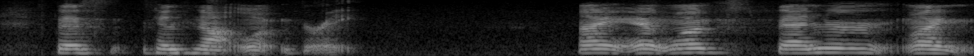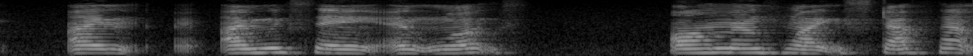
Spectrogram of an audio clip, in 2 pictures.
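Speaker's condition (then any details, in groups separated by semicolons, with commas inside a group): Brain injury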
